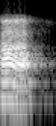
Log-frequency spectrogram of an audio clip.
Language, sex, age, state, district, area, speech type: Odia, male, 45-60, Odisha, Nuapada, urban, conversation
